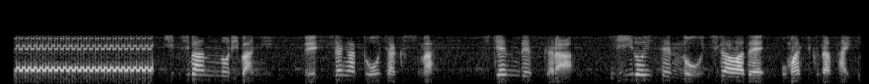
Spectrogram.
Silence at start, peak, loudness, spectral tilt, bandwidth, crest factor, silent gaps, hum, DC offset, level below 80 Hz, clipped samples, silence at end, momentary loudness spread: 0.15 s; -2 dBFS; -22 LUFS; -4 dB/octave; 4 kHz; 20 dB; none; none; under 0.1%; -72 dBFS; under 0.1%; 0.2 s; 12 LU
